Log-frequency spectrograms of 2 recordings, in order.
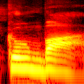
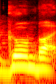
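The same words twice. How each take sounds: First: The word is said in an Italian-American way. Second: The word is said in a plain English way. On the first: The speaker calls it right. "It's Italian, like hey, you Goomba" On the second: The speaker calls it wrong. "it's not Goomba"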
